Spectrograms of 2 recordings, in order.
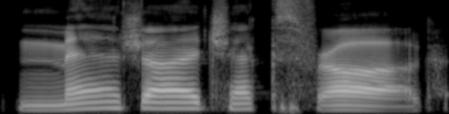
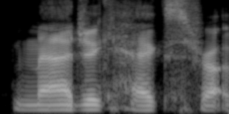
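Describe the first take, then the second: First: The c sound starts the second word. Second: The c sound ends the first word. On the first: The speaker calls it wrong. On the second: The speaker calls it right.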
